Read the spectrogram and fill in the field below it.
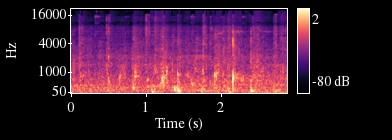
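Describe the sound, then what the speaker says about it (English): Horse hooves clip-clop on hard ground as riders head out on a farm, an irregular run of close, moderately loud footfalls with faint background noise. "Myself and James Ian are going riding out."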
